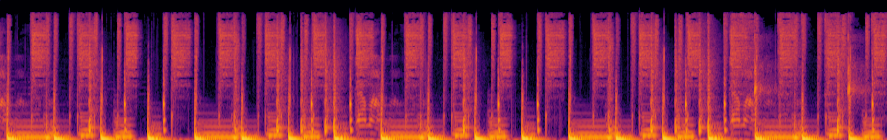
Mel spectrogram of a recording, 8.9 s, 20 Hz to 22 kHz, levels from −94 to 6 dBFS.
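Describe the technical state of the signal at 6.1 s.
At 6.1 s the signal sits inside a run of word clock ticks lasting from 0.25 s to 8.83 s. The receiving device is running on its own clock, not locked to the sender's, drifting by something like 50 parts per million. Each time the two clocks slip past each other, a single sample is dropped or repeated. The result is a sharp tick roughly every 0.4 s, around thirty across the span, varying in strength.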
